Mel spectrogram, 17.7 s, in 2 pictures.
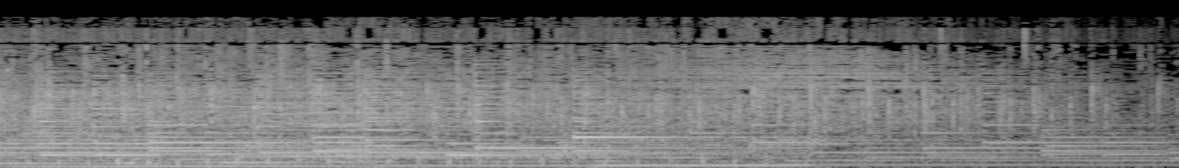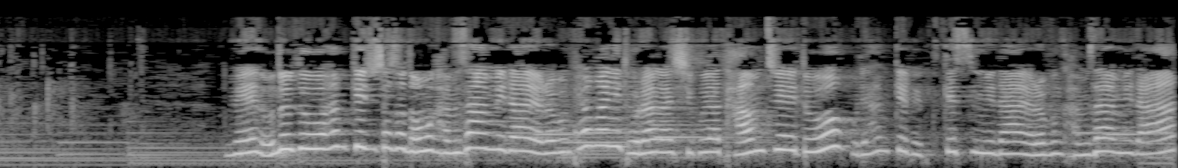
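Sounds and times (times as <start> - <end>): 
audience applause: 0.0 - 10.0
speech: 10.6 - 17.6.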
